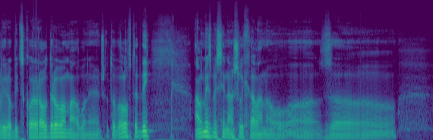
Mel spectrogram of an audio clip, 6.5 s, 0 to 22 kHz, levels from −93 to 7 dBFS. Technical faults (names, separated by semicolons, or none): repeated buffer; sudden gain jump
